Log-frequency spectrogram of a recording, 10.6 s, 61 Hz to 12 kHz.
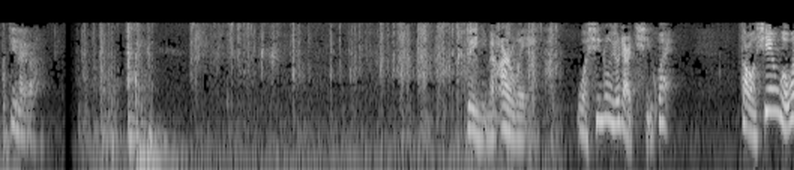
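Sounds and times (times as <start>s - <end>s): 
speech: 0.1s - 0.6s, 6.2s - 9.0s, 9.9s - 10.5s
heavy wooden house door thud and rattle: 1.0s - 2.4s.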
